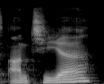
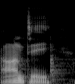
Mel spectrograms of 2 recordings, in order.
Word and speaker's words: Auntea: Yeah, her name is, I believe it's Auntia, but spelled like A-U-N-T-E-A, and it's really hard not to call her Auntie or Auntie.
